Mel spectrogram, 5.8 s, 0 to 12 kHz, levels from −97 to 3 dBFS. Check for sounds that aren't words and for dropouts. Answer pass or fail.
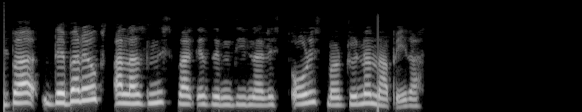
pass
